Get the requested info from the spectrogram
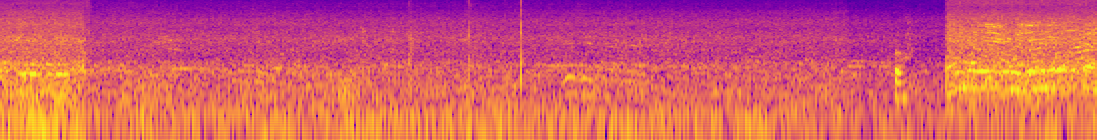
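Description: Steady rushing of Dunn's River Falls' cascading water, with faint voices of other people in the background. The water noise drops abruptly about a second in and comes back louder near the end, along with a babble of voices.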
